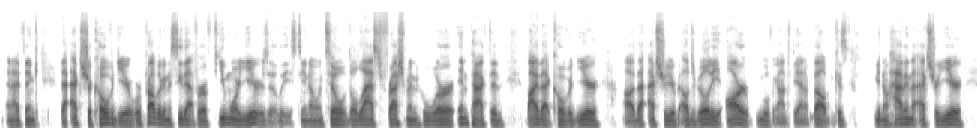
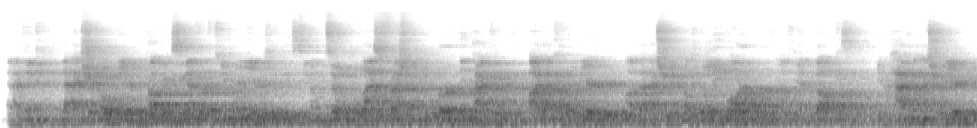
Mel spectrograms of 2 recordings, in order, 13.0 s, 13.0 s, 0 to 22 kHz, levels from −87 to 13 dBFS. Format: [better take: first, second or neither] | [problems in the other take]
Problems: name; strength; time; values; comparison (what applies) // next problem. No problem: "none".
first | room echo; strong; dies away in 3 s // off-mic speech; far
